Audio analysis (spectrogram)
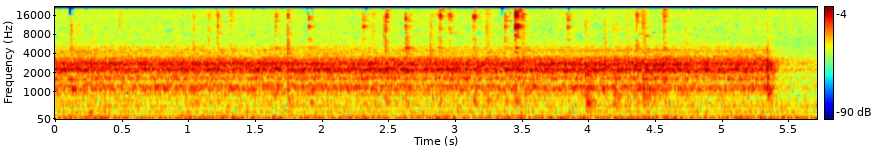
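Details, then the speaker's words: Hallicrafters S-40A shortwave receiver: a high hissing whistle over tapping clicks that then cuts out, the same on every band. A microphonic oscillation, suspected to be a contact issue in the tuning capacitor. "it's microphonic sort of what's happening man what's happening"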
